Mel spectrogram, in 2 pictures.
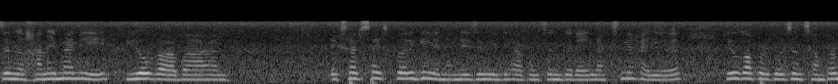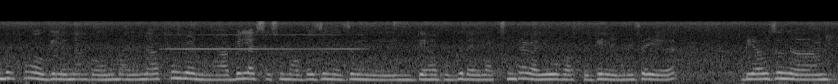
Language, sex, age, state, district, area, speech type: Bodo, female, 18-30, Assam, Kokrajhar, rural, spontaneous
